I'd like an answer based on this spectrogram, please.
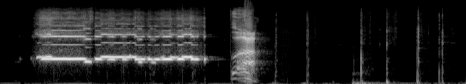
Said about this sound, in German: Es ist Montag, es ist 6 Uhr früh. Der Wecker von Frandobert Schraubenmeister geht an.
